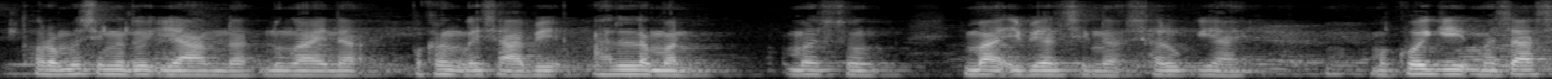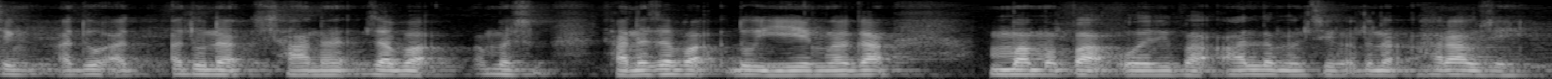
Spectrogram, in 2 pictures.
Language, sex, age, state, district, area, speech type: Manipuri, male, 18-30, Manipur, Thoubal, rural, spontaneous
